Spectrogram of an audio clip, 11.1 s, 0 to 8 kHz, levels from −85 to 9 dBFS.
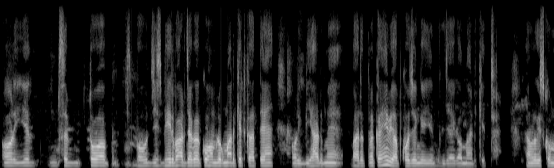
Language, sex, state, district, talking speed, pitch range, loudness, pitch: Hindi, male, Bihar, Begusarai, 165 wpm, 130-145 Hz, -18 LUFS, 140 Hz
